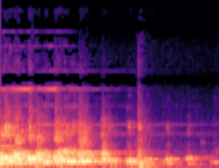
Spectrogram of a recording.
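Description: A theatre audience laughing loudly, the laughter dying away over about a second and a half.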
